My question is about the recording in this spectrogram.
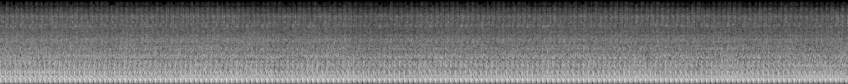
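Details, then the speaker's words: Craftsman T100 lawn tractor with a single-cylinder engine, after a hydrolock repair, first start with the engine cover off: steady, even putter at fast idle with no knocks or misses; residual oil in the muffler burning off; normal running. "Alright, not bad. Looks like we got some oil or residual in that muffler that's going to burn off for a little while, but it should be fine after that."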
